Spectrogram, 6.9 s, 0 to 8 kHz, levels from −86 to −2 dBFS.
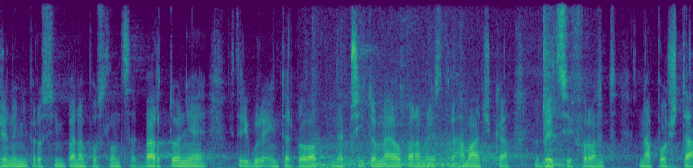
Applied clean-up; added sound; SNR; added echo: none; Sliding door; 8 dB; none.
